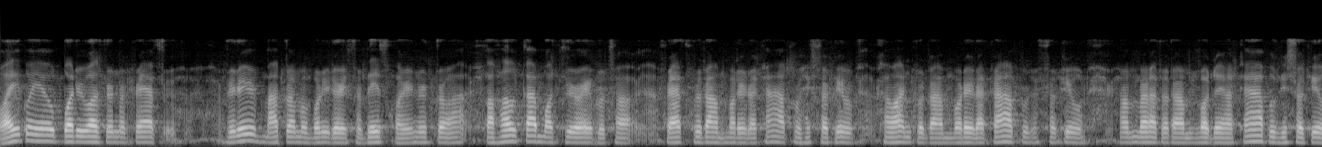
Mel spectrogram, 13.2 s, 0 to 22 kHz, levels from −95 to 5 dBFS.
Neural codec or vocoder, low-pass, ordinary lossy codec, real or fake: autoencoder, 22.05 kHz, a latent of 192 numbers a frame, VITS, trained on one speaker; 7.2 kHz; none; fake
